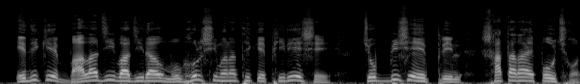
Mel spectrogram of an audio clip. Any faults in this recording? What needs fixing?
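Nothing stood out on listening to this speech, so there is nothing here that needs fixing.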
